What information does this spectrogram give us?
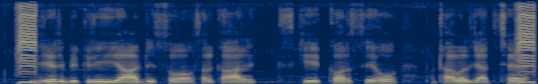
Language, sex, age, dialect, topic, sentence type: Maithili, male, 31-35, Southern/Standard, agriculture, statement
